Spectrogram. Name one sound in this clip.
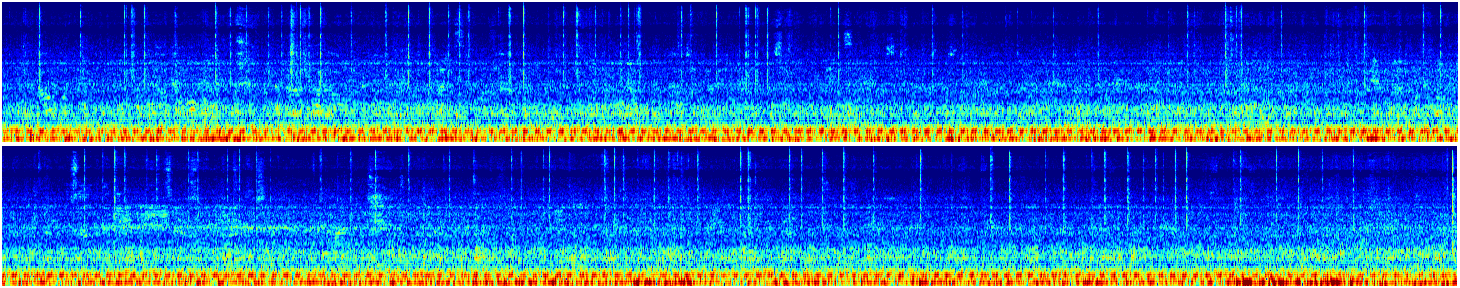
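A vehicle's engine hums steadily as it cruises along a motorway.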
